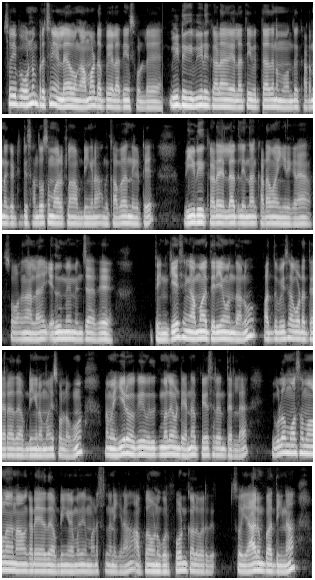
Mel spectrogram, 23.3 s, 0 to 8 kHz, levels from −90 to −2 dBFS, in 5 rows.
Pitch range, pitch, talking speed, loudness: 120-140 Hz, 130 Hz, 185 wpm, -18 LUFS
